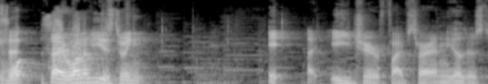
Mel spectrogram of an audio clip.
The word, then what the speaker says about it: Aegir: look at English transliterations, they really say it as in every single way you could say it, from Eager to Aegir to Aegir to. So I just went with the original pronunciation of Aegir.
